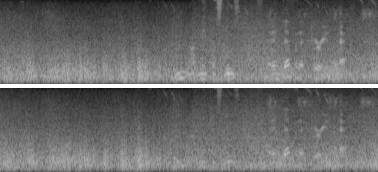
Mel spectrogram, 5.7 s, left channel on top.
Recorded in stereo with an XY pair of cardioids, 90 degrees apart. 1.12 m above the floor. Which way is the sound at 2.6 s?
60° left.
